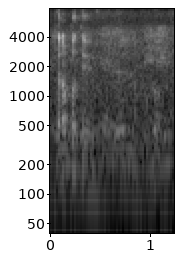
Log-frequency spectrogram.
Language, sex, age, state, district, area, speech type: Telugu, male, 45-60, Andhra Pradesh, Bapatla, urban, spontaneous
